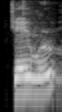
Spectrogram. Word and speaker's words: Jae Wook: my name is Jae Wook. My pronunciation might be not easy. Yeah, it's Jay Jae Wook.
